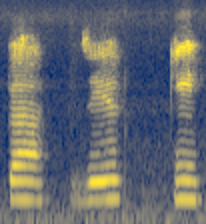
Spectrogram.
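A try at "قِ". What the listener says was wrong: No, it is not kaf, it is qaf. Qaf zir qi saqi.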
